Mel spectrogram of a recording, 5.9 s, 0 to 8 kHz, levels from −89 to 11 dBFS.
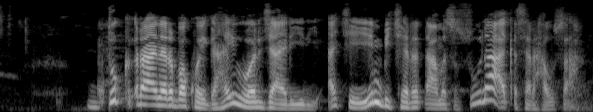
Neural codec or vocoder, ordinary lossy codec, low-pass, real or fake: none; none; 7.2 kHz; real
